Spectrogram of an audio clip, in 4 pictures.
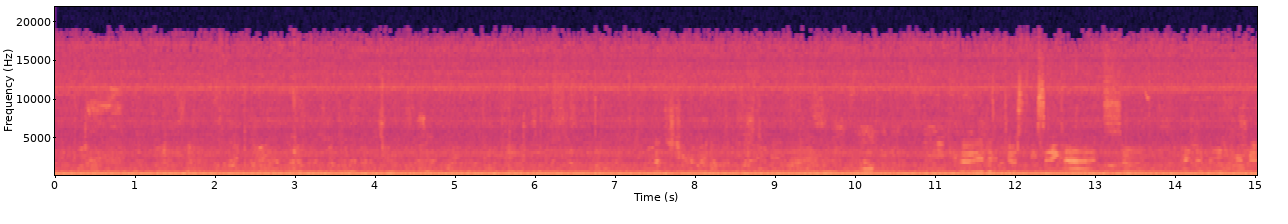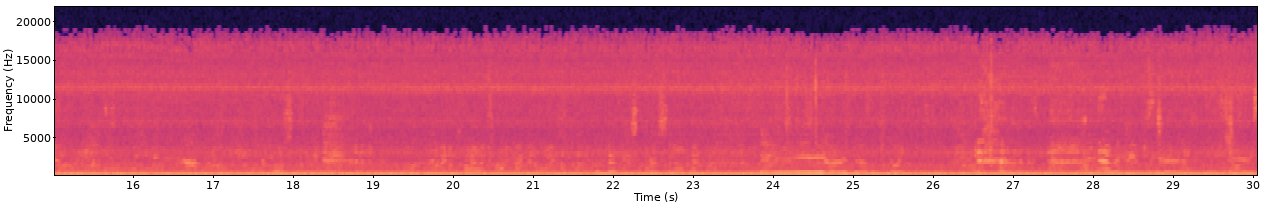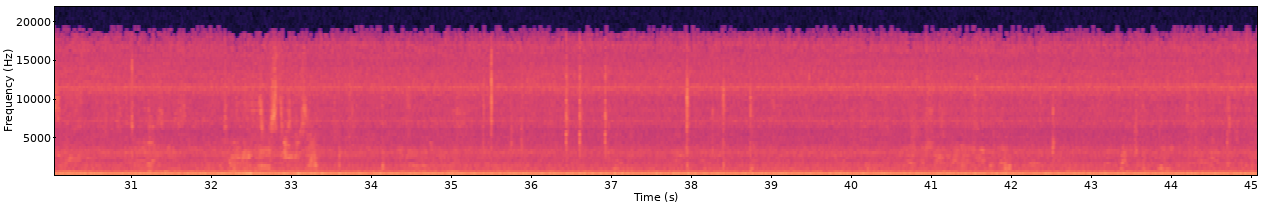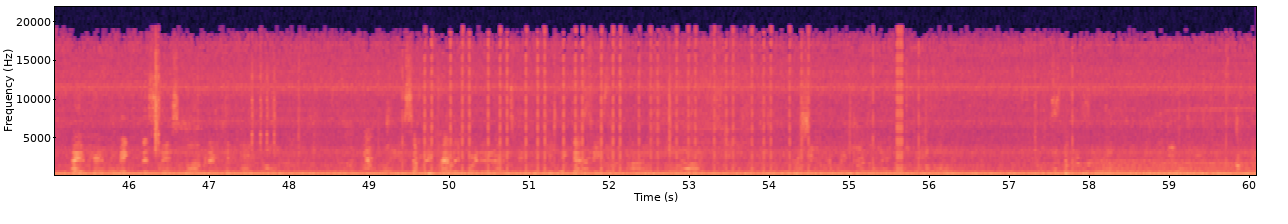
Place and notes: Airplane, Orlando Airport
Airplane...about to lift off from Orlando.
10 June 2010, ~01:00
